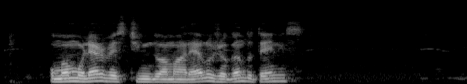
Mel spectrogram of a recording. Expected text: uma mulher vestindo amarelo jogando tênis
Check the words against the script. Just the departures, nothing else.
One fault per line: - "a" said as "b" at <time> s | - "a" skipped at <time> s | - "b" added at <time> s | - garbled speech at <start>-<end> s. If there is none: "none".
none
